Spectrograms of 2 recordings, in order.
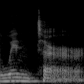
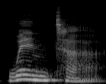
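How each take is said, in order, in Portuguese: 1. O R final é enrolado. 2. O R final é mudo.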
